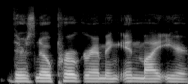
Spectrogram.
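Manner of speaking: mechanical robot voice, flat, dead-level monotone. Imitating a host's bizarre line on the show: robotic Julie Chen voice. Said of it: "the most robotic voice ever".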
